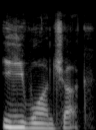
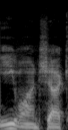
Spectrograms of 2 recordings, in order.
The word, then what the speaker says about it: Ewonchuk: don't remember but it's it's actually pronounced e1 chuck yeah because i was saying ewon chuck and byron and i had a long debate on air about it being you and chuck which was interesting so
